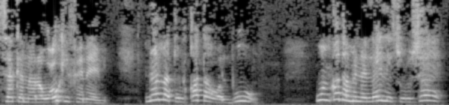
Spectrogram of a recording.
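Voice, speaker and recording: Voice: high-pitched, lively intonation, normal speed, darkish tone. An actor playing a sleepy, irritable young boy in a classical Arabic radio drama, grumbling and sarcastic. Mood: mocking.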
